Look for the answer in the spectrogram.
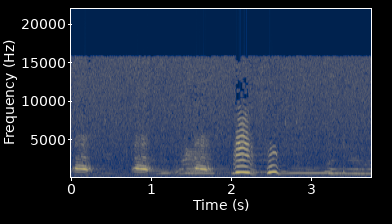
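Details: Tundra swans in winter, filmed on 7 February 2015, calling as a flock: a series of mellow, hooting honks, several bugled notes with rich overtones, some rising then falling, spaced irregularly over a few seconds.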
